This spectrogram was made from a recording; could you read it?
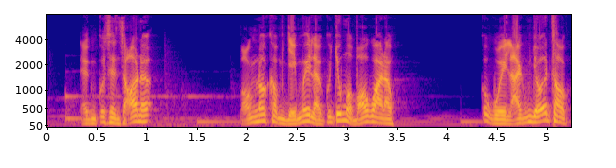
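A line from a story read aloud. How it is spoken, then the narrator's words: Shouting into face. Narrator (Vietnamese): Thụy nói như quát vô mặt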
